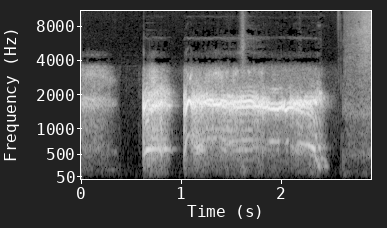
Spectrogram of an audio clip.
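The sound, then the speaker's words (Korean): A person's voice imitates a rooster crowing as a morning wake-up call: a short opening note, then a long, sustained, wavering cry that bends downward at the end, loud, with no other talk. “아침에 모닝콜 해주는 닭소리 들어보겠습니다.”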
